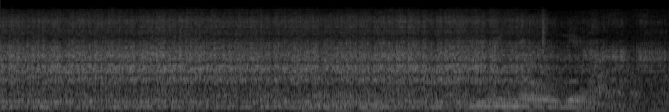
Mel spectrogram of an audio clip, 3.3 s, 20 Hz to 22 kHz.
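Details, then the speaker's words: Blower fan on a 1986 Four Winns 170 Horizon boat with 3.0L Mercruiser, first powered after winter storage: steady high whirr with a gritty, scratchy edge trailing off at shutdown; blower works but sounds crunchy. "blower sounds a bit crunchy, it works, so we've got power."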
